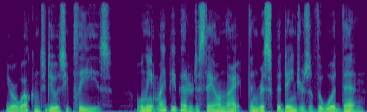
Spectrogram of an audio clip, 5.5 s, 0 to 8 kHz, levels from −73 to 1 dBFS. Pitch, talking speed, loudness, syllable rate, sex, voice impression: 100 Hz, 270 wpm, -20 LUFS, 6.4 syllables/s, male, masculine, very adult-like, middle-aged, very thick, very relaxed, weak, dark, soft, muffled, fluent, slightly raspy, very cool, very intellectual, sincere, very calm, very friendly, very reassuring, slightly unique, elegant, slightly wild, very sweet, very kind, slightly modest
